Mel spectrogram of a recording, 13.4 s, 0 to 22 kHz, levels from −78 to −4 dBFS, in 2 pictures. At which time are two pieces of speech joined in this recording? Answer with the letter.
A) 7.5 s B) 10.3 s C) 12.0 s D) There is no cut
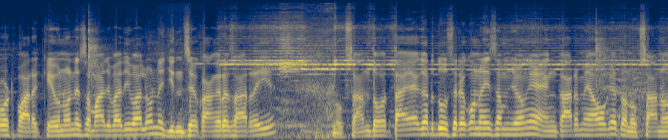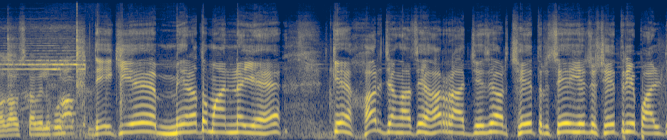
A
